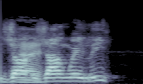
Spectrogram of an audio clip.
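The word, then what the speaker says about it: Zhang Weili: Zhang Wei Li.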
